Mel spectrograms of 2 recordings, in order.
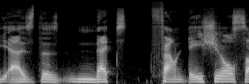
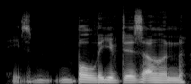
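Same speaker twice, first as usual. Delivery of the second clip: normal talking voice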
